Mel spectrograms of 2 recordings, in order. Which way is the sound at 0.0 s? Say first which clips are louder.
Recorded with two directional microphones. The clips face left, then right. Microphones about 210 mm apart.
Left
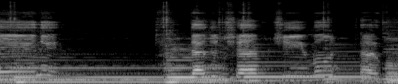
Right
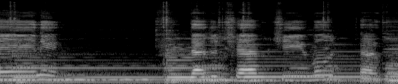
Right 1 dB; 20° right (ahead or behind).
